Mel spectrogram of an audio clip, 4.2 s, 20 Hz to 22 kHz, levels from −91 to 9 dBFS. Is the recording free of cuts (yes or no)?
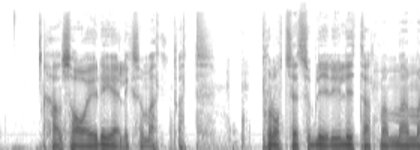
yes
